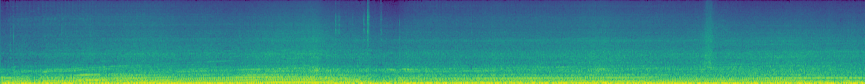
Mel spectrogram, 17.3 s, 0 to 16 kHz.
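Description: Stock 318 V8 of a 1977 Dodge D200 pickup, with single exhaust and two-barrel carburettor, heard from inside the cab while pulling a loaded trailer. The engine pitch climbs for about six seconds, drops, then holds steady.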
